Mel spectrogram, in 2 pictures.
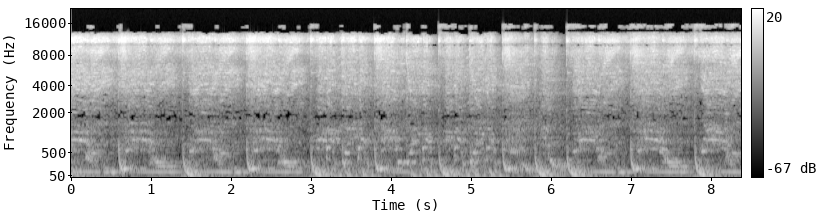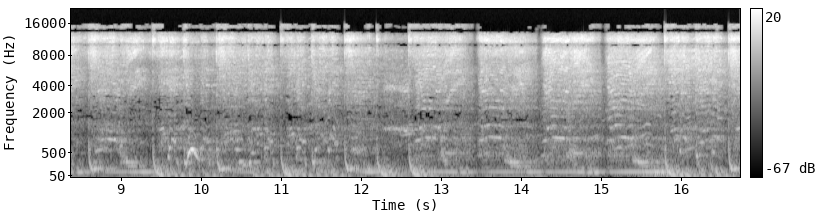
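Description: Live dubstep DJ set played loud over a club sound system and heard through a phone's microphone in the crowd: a sustained deep bass line under dense, rapid drum hits.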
